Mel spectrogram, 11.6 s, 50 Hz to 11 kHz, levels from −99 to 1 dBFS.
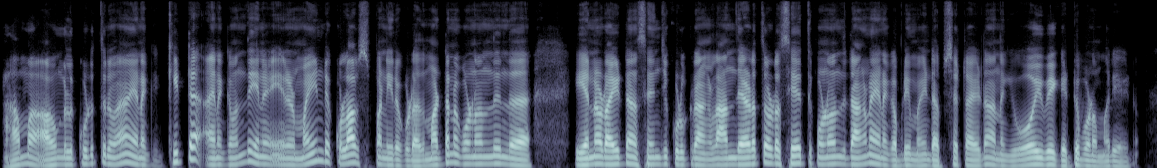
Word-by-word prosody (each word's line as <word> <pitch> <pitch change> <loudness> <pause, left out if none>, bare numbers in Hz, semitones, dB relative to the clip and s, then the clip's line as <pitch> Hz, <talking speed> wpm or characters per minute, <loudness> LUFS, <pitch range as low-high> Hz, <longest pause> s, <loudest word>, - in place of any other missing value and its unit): ஆமா. 135 +4 -1
அவுங்களுக்கு 125 +2 -2
குடுத்துருவேன். 150 +2 -1
எனக்குக் 105 -6 -6
கிட்ட 175 +5 -1 0.2
எனக்கு 125 0 -3
வந்து 165 +7 -5
என்ன 140 -2 -1
என்னோட 120 -1 -1
மைண்ட 180 +5 0
கொலாப்ஸ் 155 +2 +3
பண்ணீற 120 -4 -1
கூடாது. 100 -1 +1
மட்டன 160 +7 0
கொண்டு 140 0 0
வந்து, 145 +1 -1
இந்த 125 -3 +2 0.7
என்னோட 140 +1 +4
ஐட்டம் 135 -3 +1
செஞ்சு 130 +1 -2
குடுக்கறாங்கள்ல, 120 -1 +1
அந்த 130 +1 -2
இடத்தோட 145 +1 +2
சேர்த்து 150 -1 +1
கொண்டாந்துட்டாங்கன்னா, 135 +2 +1
எனக்கு 110 -3 -1
அப்படியே 110 +1 -3
மைண்ட் 105 0 -1
அப்செட் 110 +7 -5
ஆயிடும். 125 +5 -1
அன்னைக்கு 105 -3 -5
ஓய்வே 125 0 +3
கெட்டுப்போன 100 +1 -1
மாரி 95 0 -5
ஆயிடும். 90 - -17
130 Hz, 180 wpm, -24 LUFS, 115-140 Hz, 0.7 s, என்னோட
